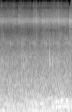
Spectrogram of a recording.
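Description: Racer pigeons, a pair of pied racers, coo softly and continuously, low murmuring calls over steady background noise.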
